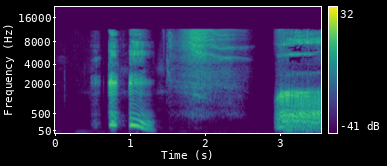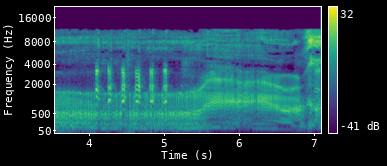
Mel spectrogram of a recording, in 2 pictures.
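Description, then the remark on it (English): A voice imitates a chainsaw: a few short throaty grunts, a brief pause, then a loud, sustained rasping drone for several seconds that shifts upward in pitch near the end. “do a chainsaw”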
